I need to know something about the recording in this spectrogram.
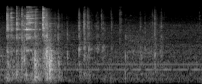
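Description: Steel linear rods clinking against one another as a bundle is picked up off the bench. The clinks are sharpest in the first half second, then thin out to a few faint taps.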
